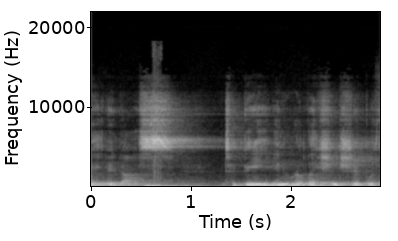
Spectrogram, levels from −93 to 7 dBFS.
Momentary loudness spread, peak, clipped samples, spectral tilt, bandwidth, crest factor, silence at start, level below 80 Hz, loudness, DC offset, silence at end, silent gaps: 15 LU; -4 dBFS; under 0.1%; -4.5 dB/octave; 12.5 kHz; 16 dB; 0 s; -30 dBFS; -18 LUFS; under 0.1%; 0 s; none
